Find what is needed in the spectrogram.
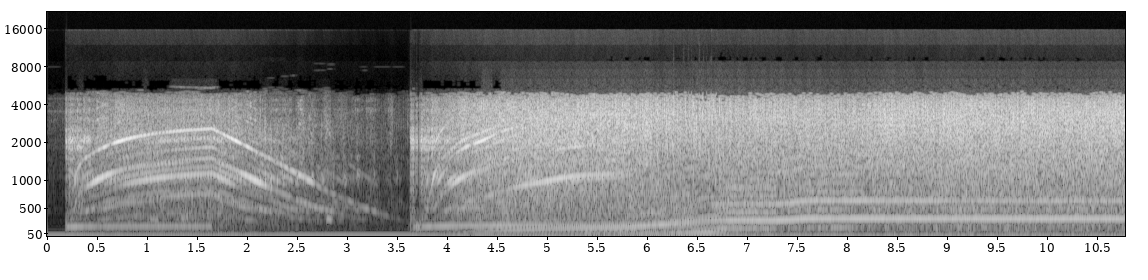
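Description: Electric motor and propeller of an E-flite Beaver RC model plane, heard close up from the plane itself. A whine rises and falls once and breaks off suddenly, then climbs steadily in pitch over a few seconds and holds at full throttle for the takeoff, under a steady rush of propeller wash.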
